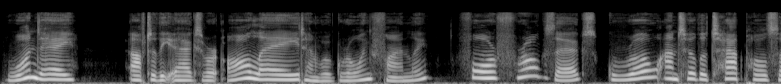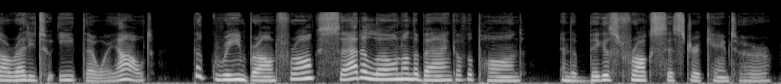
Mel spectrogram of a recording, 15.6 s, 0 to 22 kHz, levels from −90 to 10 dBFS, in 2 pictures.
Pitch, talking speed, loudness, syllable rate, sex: 220 Hz, 175 wpm, -16 LUFS, 3.5 syllables/s, female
